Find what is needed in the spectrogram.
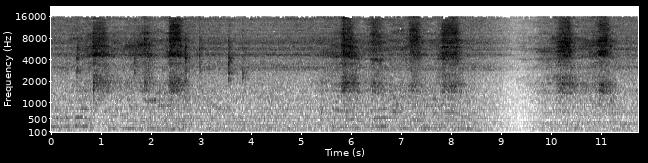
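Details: Steady hiss of dental suction and air-water spray with repeated short bursts during a dental cleaning of a 5-year-old girl on a follow-up visit after a cavity drilling and filling, with fluoride application planned.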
